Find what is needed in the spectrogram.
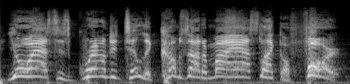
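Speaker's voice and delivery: mock father shout. Father's absurd shouted punishment.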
